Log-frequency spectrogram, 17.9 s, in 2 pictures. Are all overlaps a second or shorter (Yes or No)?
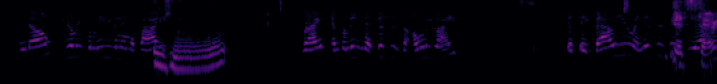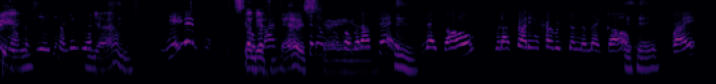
No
